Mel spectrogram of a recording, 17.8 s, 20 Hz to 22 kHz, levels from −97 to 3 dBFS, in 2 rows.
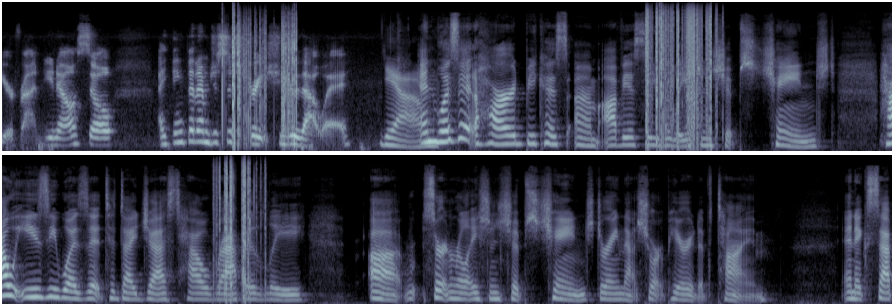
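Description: Three bursts of cable scratch noise break into this speech, at 2.18 to 2.97 s right after "I think that I'm" (the speech picks up again at "that way"), at 6.42 to 7.21 s after "it hard because um", and at 11.00 to 11.55 s after "it to digest how". Each is a dense, uneven scratchy rustle sitting a little above the speech. That's likely a worn cable or connector being moved, its contact resistance jumping around.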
